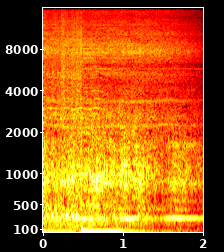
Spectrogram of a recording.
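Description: Immersion blender running steadily in a metal bowl, held tilted to whip air into a liquid and froth it into foam.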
